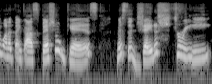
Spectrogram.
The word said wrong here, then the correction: Screet: The Screet. I'm sorry. I kept putting the T. Mr. Jay the Screet. – Yeah. We spell it like I say it. – Yeah, the Screet. And yeah. I kept saying street, you know. I saw the K, but kept saying T.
